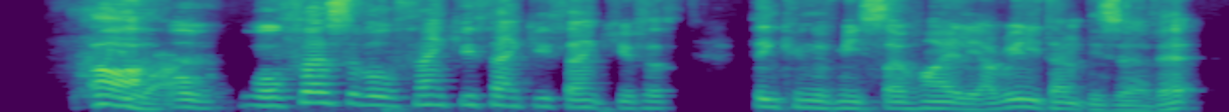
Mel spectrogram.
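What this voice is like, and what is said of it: Australian and East London accent. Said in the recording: “accent,⟧ it's Sydney via East London ... Via East London, Ilford, which is really Essex”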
